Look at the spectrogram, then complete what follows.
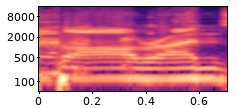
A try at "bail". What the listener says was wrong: It's bail. Don't call it ball ever again. There's not even O in it.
